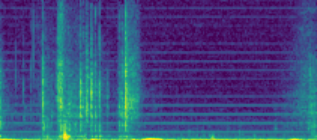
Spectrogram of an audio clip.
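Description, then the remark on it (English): A drink container being gripped and sipped from, giving a few short, sharp crinkling crackles at uneven intervals over a steady low hum, with no one talking. “Oh, man, can you all hear that? You're gripping and sipping, big boy.”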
